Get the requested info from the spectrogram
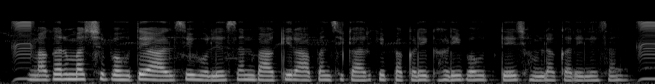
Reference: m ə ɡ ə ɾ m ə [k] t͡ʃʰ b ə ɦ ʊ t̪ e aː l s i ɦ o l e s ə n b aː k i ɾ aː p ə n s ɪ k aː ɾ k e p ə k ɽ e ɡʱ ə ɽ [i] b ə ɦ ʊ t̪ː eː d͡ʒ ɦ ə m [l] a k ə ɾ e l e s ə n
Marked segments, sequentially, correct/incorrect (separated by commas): incorrect, correct, correct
